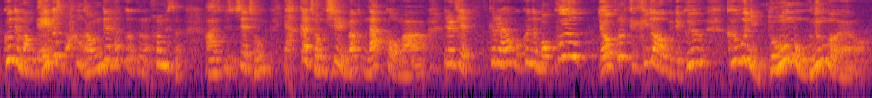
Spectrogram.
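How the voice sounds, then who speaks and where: A woman missionary telling a personal testimony at church, lively and laughing often as she acts out her own words. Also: a little high, quick pace, gravelly, few pauses. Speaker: missionary speaker. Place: church hall. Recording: roomy church hall, mic from a distance, faint noise.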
